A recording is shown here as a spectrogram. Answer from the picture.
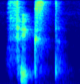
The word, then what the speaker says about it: fixed: الكلمة اللي فوق دي الماضي بتاع fix نطقها كده fixed. Fixed. سمع؟ مفيش أي كسرة بين صوت الـ X وصوت الـ the.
